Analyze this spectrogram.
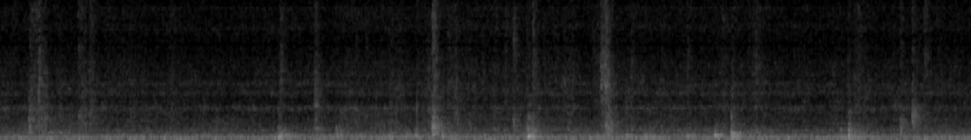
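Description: Steady low room rumble with scattered soft knocks and taps as Ragdoll cats move about on a carpeted cat tower.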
